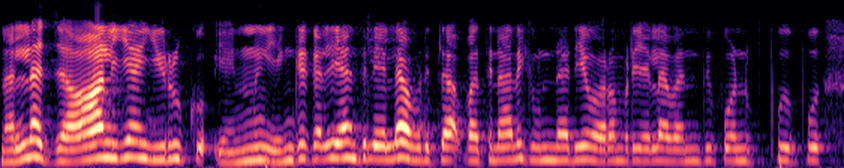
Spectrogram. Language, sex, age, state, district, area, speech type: Tamil, female, 30-45, Tamil Nadu, Erode, rural, spontaneous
